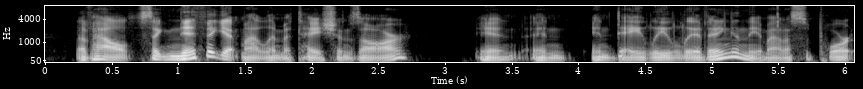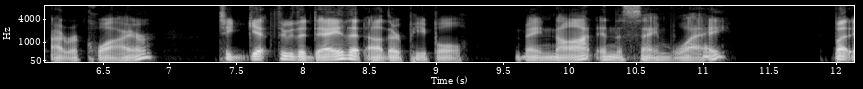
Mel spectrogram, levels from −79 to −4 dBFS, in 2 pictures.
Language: English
